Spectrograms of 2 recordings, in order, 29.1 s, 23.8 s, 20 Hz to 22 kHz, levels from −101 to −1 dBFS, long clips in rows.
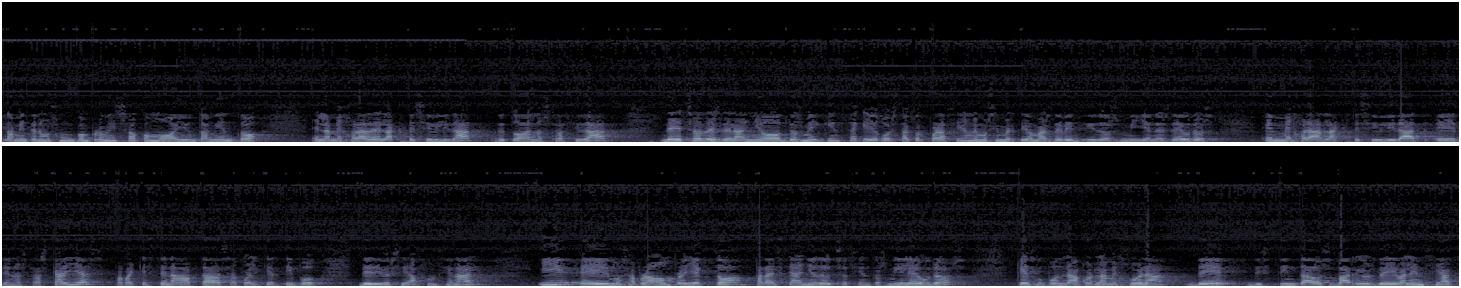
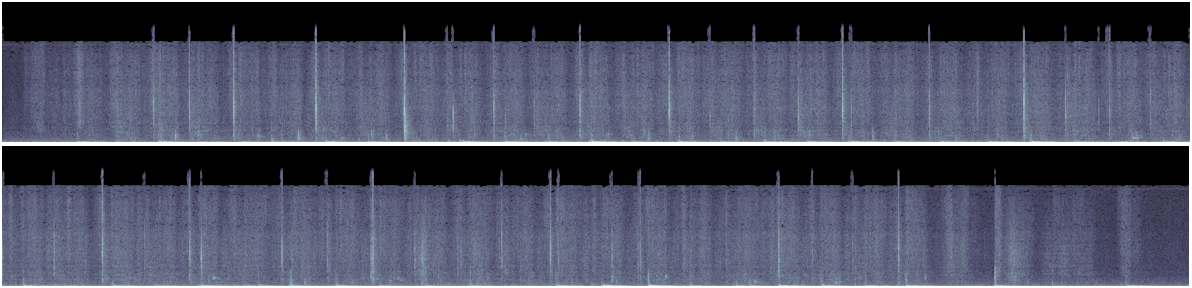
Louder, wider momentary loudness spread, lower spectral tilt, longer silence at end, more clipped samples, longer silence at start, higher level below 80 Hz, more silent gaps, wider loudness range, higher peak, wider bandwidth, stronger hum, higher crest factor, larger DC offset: second, -48 LUFS vs -33 LUFS; about the same, 10 LU vs 8 LU; first, -5 dB/octave vs -3.5 dB/octave; about the same, 0 s vs 0 s; neither; about the same, 0 s vs 0 s; second, -82 dBFS vs -36 dBFS; neither; about the same, 3 LU vs 4 LU; second, -32 dBFS vs -2 dBFS; about the same, 18 kHz vs 18 kHz; neither; second, 16 dB vs 30 dB; neither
